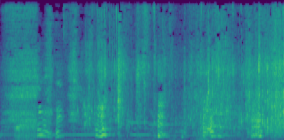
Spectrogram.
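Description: Close, sloshing water splashes in uneven bursts, mixed with bubbly, gurgling warbles as if someone is moving their head around underwater.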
